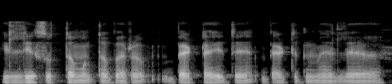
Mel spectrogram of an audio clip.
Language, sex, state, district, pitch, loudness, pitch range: Kannada, male, Karnataka, Koppal, 85 Hz, -21 LUFS, 80-85 Hz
